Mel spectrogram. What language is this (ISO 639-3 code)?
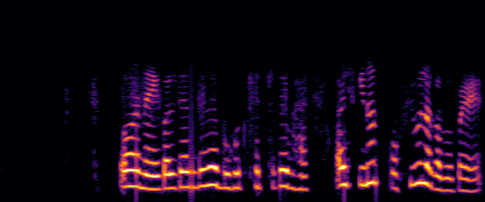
asm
